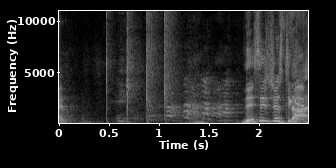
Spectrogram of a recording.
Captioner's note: people laughing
